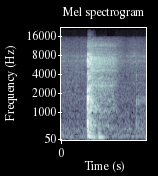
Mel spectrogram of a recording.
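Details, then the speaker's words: Newborn girl on her first day of life, about 24 hours old: a single short, sharp sneeze in a quiet room. "Everybody bless you little baby. That's the first sneeze I got to ever see you have."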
